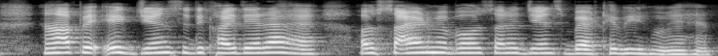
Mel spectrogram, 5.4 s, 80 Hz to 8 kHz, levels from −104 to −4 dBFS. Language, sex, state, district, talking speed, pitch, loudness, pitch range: Hindi, female, Jharkhand, Garhwa, 200 wpm, 245 Hz, -15 LUFS, 220-260 Hz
